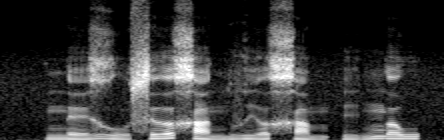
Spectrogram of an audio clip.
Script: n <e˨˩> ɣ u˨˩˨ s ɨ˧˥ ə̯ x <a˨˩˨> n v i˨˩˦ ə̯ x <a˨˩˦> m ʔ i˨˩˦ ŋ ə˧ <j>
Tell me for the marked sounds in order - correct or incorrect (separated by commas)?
incorrect, correct, incorrect, incorrect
